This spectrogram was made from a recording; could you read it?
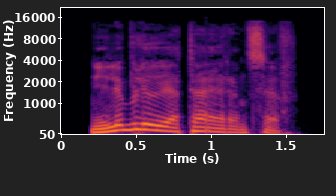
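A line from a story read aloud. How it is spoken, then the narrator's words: Grumbled. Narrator (Russian): пробурчал Олвер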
